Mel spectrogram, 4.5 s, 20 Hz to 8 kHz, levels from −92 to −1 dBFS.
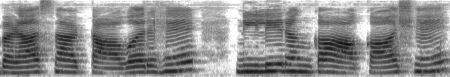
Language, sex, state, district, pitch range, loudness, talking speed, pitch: Hindi, female, Punjab, Fazilka, 215-255 Hz, -15 LUFS, 120 wpm, 230 Hz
